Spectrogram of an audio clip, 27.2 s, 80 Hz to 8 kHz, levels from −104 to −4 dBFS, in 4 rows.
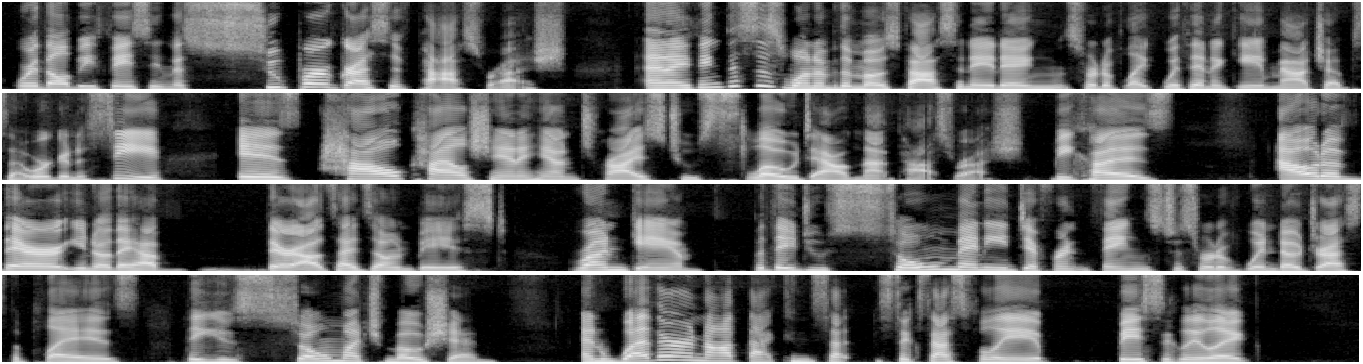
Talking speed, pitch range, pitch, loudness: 185 wpm, 160-210 Hz, 180 Hz, -21 LUFS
